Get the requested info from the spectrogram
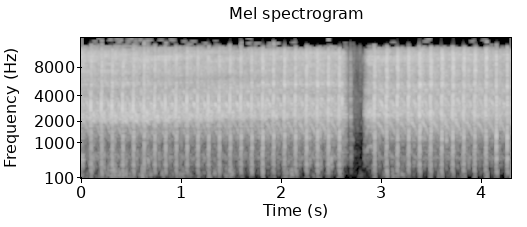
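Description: Aftermath Kirenex Police M4 airsoft electric gun (AEG) firing full-auto on a low battery, a rapid, even stream of shots. It breaks off briefly about two and a half seconds in, then fires a second burst.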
